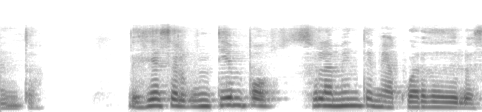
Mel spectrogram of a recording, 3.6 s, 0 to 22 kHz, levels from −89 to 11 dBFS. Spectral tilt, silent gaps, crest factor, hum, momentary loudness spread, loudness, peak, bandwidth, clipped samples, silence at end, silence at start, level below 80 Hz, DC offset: -5.5 dB/octave; 0.45-0.59 s; 16 dB; none; 12 LU; -30 LUFS; -14 dBFS; 8.8 kHz; under 0.1%; 0 s; 0 s; -88 dBFS; under 0.1%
